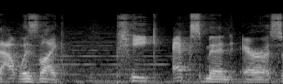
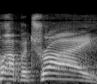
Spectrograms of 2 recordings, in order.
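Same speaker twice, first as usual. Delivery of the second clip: yelling, shouting; 12 semitones higher, 6 dB louder than usual. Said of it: "Would you stop yelling?".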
